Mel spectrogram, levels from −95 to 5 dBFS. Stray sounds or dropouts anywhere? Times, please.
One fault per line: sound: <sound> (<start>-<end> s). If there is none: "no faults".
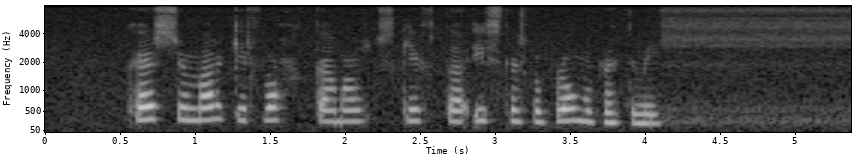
no faults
